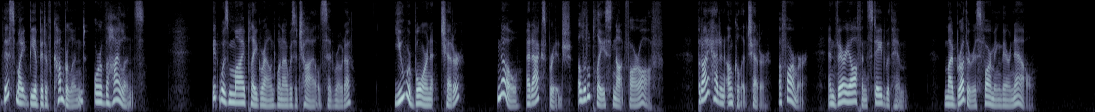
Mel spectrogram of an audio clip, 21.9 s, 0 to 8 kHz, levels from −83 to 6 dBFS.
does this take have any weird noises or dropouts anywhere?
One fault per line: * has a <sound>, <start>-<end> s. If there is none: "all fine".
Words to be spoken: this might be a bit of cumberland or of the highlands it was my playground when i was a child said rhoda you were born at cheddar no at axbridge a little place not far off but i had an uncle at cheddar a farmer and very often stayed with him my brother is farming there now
all fine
